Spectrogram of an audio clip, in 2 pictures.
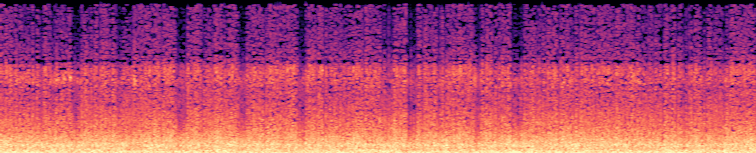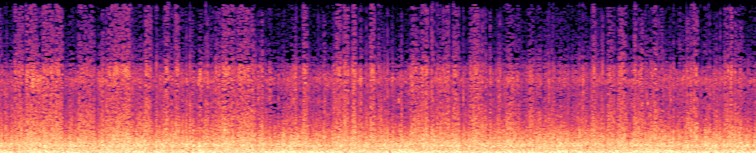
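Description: Steady running noise of a moving passenger train: wheels on the track and wind buffeting the microphone, with no change in pace.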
